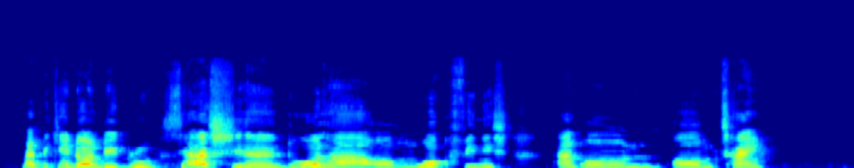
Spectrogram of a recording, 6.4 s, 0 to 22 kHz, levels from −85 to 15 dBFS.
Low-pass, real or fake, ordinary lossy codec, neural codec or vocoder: 14.4 kHz; fake; none; vocoder, 44.1 kHz, 128 mel bands every 512 samples, BigVGAN v2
